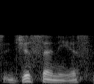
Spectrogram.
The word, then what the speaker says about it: Gesenius: Now Strong's for the Old Testament based a lot on Gesenius, or some pronounce his name as Gesenius, the GJ kind of vibes in English, Gesenius.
